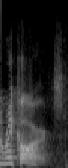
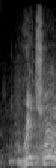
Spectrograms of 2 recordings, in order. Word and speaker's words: Richards: You said Rickards! I don't get your point, Murr. Her name is Richards.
